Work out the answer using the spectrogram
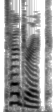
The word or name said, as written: tedrick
